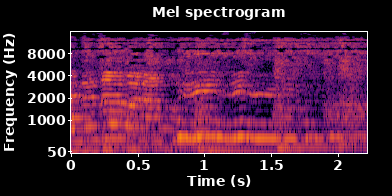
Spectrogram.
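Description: Young female vocalist singing a pop song over instrumental accompaniment with a low bass line. She holds one long note with vibrato about a second in.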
